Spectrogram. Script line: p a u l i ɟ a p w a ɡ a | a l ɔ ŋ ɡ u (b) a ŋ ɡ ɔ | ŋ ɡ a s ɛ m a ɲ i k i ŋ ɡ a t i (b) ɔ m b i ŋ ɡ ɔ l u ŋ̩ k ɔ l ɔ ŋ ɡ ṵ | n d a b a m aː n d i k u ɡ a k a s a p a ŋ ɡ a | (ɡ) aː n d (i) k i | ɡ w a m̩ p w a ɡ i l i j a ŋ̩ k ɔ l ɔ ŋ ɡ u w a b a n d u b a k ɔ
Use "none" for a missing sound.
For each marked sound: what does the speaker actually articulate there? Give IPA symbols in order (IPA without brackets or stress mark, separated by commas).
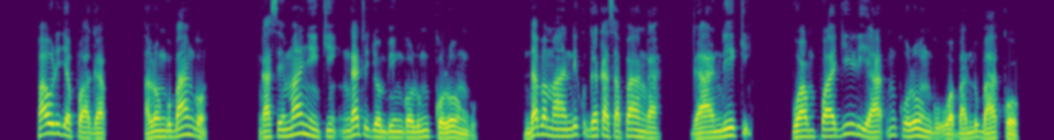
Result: b, ɟ, ɡ, i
